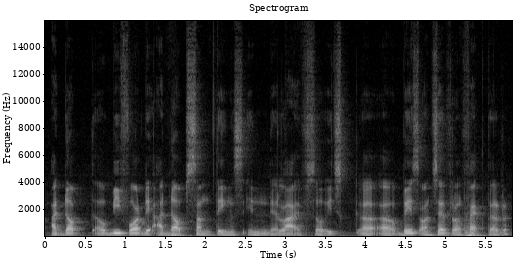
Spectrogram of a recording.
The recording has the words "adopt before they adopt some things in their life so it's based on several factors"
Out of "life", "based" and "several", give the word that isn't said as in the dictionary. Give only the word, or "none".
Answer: none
